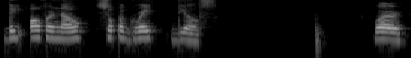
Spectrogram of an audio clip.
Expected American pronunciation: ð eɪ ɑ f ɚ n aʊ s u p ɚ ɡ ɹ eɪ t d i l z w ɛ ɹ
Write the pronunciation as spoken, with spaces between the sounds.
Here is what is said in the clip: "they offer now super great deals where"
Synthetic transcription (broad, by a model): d eɪ ɑ f ɚ n aʊ s u p ɚ ɡ ɹ eɪ t d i l s w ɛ ɹ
